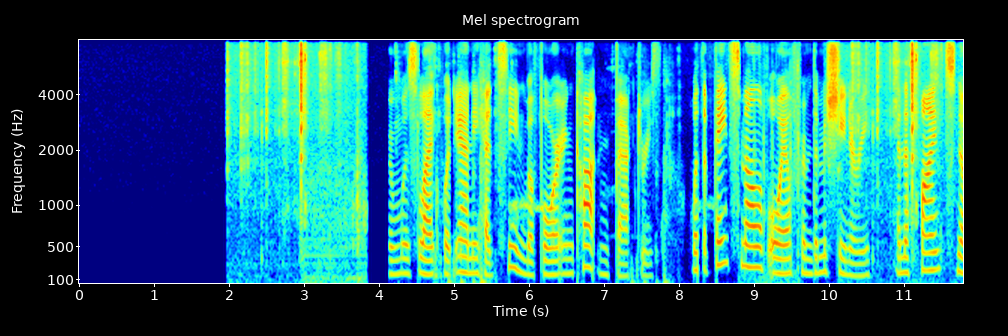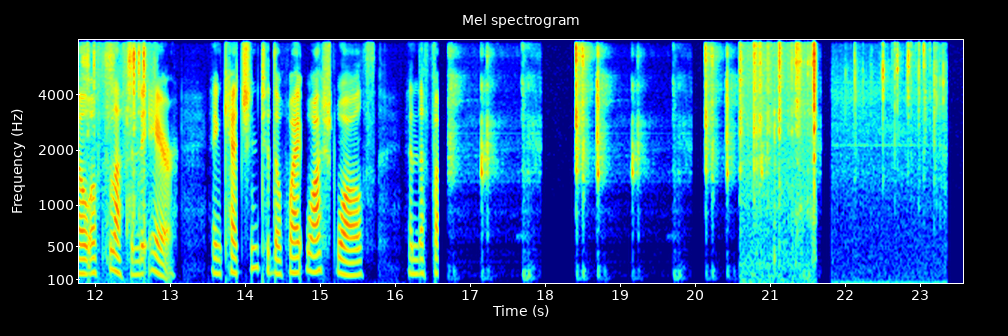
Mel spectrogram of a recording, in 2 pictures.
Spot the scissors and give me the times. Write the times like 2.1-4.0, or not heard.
1.9-3.6, 10.1-12.8, 20.6-21.6.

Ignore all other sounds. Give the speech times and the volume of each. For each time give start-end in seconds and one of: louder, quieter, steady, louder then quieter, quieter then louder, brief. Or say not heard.
4.2-16.6 steady.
